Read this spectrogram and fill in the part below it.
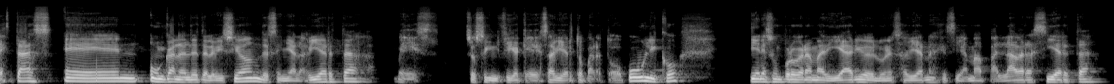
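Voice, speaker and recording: A man hosting a podcast, posing long, carefully framed interview questions. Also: fairly low pitch. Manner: long, framing questions with listed details.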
